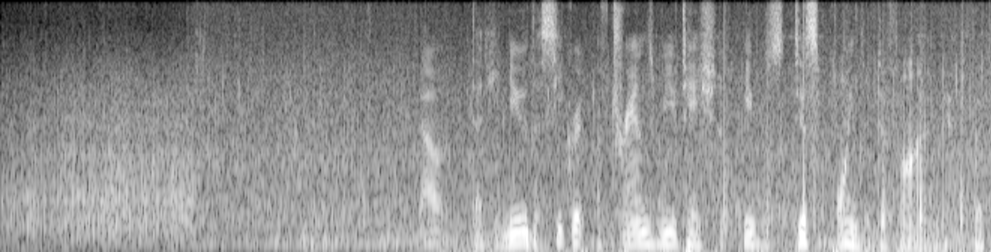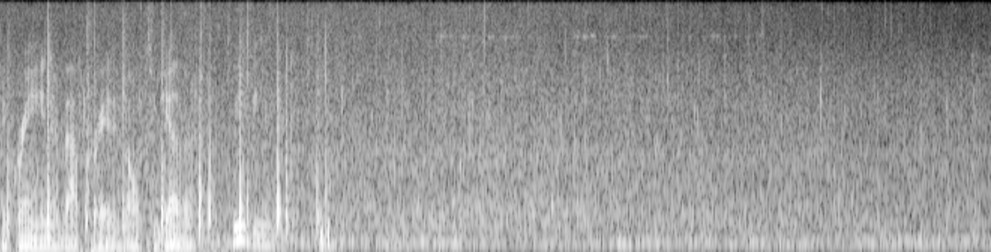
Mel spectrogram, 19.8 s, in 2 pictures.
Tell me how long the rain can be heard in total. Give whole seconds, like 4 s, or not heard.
20 s.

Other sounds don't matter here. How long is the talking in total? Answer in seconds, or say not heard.
9 s.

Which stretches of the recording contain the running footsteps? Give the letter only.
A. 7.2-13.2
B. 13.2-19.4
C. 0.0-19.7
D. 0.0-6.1
A.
